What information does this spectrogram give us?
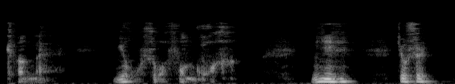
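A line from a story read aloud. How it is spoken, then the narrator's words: Choked with tears. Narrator (Chinese): 张氏哭得哽咽，说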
